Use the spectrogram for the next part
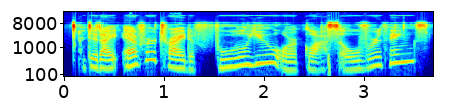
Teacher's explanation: Gloss over is a phrasal verb, so we're putting the emphasis on over. It's kind of unusual to emphasize a preposition, but it goes together with gloss.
